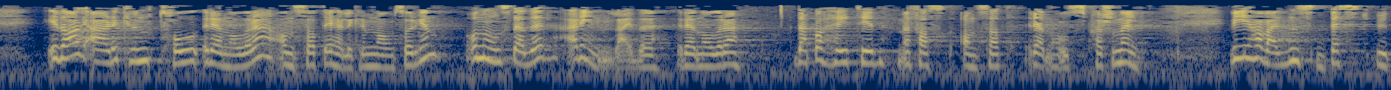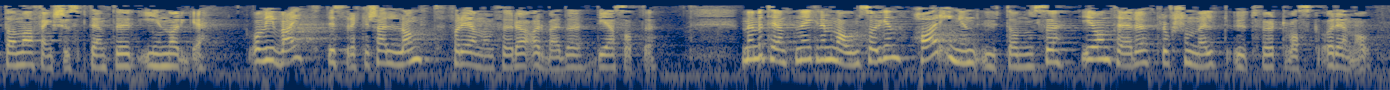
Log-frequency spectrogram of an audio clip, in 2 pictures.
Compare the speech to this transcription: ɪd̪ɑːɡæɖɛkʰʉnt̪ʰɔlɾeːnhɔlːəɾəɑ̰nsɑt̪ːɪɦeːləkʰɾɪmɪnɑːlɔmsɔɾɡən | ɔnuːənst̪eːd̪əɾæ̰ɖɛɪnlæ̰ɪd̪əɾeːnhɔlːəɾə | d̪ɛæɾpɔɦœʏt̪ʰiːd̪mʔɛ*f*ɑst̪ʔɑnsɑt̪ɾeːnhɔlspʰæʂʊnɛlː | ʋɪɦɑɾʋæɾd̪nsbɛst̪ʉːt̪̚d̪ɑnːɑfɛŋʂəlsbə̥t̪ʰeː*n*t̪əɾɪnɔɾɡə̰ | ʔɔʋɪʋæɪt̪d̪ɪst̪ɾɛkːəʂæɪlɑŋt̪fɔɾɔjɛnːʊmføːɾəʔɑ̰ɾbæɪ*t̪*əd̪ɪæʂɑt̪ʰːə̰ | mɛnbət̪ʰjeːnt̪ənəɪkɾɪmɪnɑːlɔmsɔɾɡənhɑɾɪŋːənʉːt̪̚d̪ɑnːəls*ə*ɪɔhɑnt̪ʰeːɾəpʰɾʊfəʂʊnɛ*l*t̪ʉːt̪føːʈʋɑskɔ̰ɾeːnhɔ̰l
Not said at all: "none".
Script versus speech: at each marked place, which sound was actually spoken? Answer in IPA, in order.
f, n, d̪, ə, l

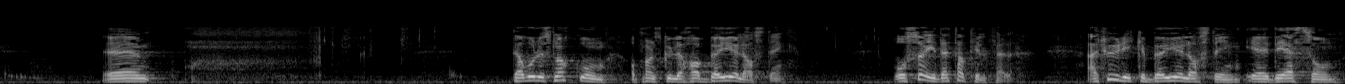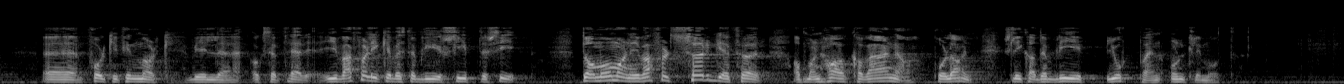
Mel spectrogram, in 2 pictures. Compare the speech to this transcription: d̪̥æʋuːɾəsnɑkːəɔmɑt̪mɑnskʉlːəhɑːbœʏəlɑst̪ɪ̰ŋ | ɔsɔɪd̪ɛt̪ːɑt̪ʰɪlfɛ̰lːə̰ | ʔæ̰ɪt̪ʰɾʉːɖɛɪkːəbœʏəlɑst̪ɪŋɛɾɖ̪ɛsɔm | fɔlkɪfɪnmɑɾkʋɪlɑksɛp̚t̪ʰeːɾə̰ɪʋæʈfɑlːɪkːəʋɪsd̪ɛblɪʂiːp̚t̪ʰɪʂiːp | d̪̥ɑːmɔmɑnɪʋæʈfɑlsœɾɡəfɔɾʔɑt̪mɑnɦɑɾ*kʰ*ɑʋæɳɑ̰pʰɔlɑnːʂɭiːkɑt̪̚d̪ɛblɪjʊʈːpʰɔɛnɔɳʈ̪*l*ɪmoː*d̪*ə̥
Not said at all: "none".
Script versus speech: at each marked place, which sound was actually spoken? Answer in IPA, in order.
kʰ, l, t̪

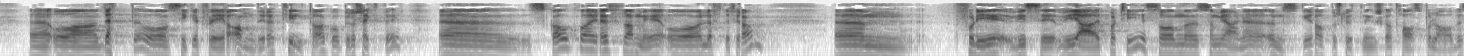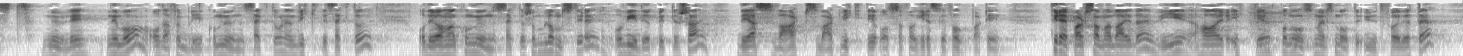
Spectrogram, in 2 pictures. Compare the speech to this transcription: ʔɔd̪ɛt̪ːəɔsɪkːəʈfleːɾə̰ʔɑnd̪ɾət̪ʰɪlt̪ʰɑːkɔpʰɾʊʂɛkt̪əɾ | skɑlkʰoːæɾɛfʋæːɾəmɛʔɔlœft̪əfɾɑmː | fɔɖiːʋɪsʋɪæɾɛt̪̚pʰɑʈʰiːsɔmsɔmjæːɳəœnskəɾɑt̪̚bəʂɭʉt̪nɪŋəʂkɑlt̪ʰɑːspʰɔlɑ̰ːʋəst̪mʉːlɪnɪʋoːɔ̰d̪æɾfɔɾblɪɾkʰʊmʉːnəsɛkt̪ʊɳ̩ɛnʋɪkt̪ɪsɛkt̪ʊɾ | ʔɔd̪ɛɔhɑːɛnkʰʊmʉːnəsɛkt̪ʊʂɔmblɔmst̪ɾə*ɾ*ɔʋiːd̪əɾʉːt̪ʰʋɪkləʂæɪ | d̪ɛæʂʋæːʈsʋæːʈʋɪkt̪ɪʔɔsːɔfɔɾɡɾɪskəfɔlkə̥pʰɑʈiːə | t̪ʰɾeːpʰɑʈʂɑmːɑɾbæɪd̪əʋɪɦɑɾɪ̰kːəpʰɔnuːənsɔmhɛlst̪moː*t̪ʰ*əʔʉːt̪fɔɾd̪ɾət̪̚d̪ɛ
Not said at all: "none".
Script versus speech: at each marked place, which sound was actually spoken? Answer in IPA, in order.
ɾ, t̪

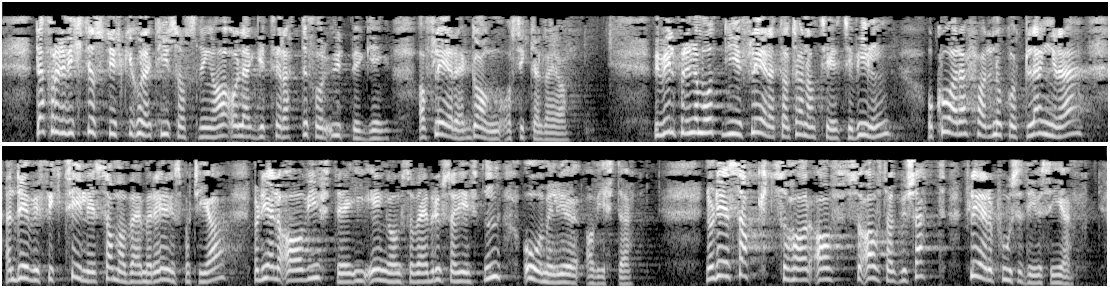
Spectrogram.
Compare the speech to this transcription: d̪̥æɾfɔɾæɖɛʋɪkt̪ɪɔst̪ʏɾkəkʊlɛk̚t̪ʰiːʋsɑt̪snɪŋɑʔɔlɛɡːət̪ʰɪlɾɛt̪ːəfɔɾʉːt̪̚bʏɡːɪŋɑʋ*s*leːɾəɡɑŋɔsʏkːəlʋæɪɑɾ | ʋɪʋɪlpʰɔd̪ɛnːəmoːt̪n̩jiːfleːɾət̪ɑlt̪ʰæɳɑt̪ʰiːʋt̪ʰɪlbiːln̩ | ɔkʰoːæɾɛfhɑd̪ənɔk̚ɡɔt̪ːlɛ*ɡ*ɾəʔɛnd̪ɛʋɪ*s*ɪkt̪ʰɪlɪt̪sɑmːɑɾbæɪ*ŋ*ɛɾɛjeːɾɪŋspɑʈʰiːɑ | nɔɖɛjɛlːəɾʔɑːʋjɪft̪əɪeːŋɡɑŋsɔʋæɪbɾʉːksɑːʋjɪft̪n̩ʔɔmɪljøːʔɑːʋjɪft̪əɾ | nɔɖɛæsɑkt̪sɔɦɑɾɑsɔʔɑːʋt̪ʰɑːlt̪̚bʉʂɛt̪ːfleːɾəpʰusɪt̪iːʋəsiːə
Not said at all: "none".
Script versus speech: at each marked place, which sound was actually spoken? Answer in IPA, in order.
f, ŋ, f, m

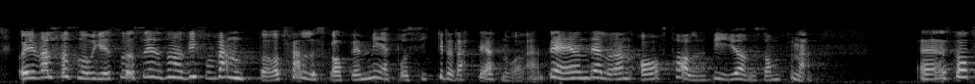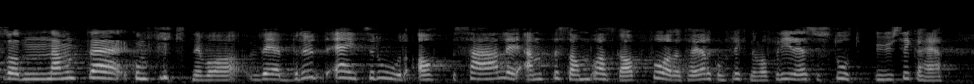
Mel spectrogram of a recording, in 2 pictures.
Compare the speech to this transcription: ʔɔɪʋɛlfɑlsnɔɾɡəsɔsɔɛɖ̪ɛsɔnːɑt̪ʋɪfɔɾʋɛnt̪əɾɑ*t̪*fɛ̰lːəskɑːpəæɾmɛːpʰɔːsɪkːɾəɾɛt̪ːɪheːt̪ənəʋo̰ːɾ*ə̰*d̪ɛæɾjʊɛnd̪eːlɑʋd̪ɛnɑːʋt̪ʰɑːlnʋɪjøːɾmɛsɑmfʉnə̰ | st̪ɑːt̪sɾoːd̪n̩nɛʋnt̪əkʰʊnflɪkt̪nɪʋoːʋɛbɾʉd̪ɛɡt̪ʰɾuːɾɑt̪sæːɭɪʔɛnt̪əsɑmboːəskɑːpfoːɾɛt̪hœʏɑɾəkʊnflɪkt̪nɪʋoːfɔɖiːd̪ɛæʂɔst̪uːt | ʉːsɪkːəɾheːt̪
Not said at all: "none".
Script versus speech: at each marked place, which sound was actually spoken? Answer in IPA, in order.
t̪, ə̰

